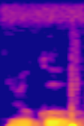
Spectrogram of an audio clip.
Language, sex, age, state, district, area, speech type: Hindi, male, 60+, Uttar Pradesh, Mau, rural, read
